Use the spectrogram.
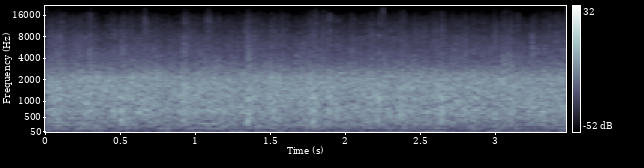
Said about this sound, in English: he's applauding his colleagues in the chorus, and well, they're applauding back.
